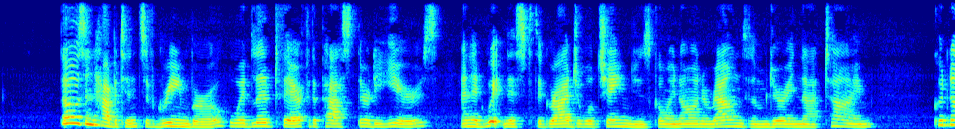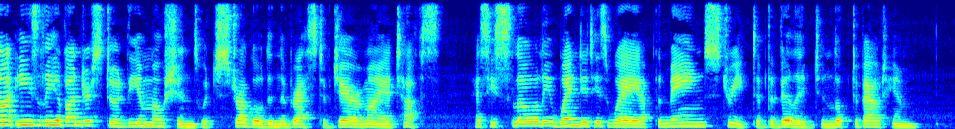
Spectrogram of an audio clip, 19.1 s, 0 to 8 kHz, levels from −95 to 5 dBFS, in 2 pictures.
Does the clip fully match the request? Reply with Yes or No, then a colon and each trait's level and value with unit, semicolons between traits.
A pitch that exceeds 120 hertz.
Yes: medium, 185 Hz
